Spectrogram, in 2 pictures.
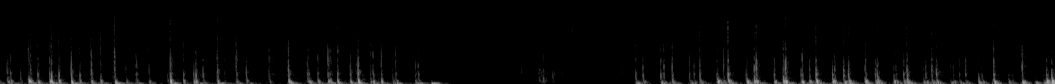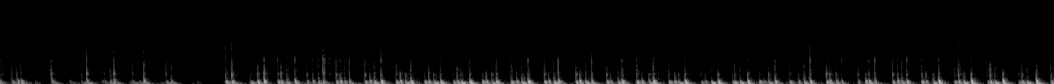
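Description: Fingers tap and scratch rapidly on a leather-covered object close up.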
